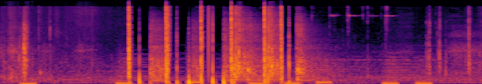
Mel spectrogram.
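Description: Pistol gunshots on an outdoor range during the Accelerator Drill, with a rapid string of sharp, loud, close reports coming in quick pairs and bursts, each trailing off in a short echo.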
